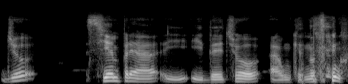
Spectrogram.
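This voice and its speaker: A man with a French accent speaks at a fairly slow pace. The recording is very clean, and the background is silent. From France. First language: French (speaking Spanish). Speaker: nonprofit executive. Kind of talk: interview.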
